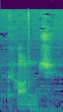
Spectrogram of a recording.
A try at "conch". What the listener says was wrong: It's pronounced conk. Oh, those funny words where CH is just k. Like cavern.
